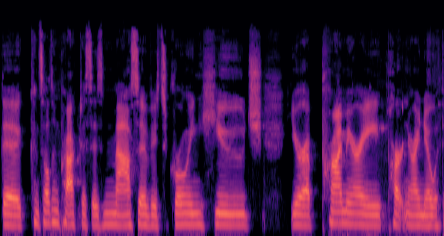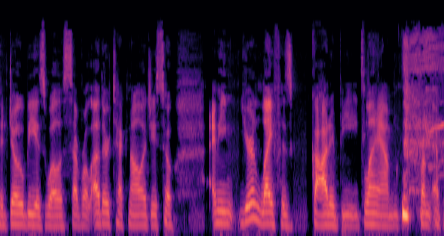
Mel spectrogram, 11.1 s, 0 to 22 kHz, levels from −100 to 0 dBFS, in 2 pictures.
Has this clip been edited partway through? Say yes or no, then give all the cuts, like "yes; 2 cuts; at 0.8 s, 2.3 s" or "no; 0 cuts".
yes; 1 cut; at 10.1 s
